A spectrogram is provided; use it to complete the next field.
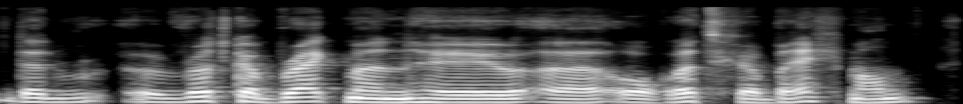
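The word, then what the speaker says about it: Rutger Bregman: day that um that RKA bman who or R bman pronounced in Dutch um who wrote humankind a couple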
